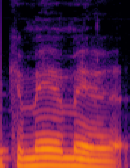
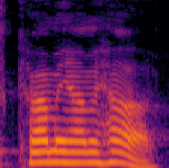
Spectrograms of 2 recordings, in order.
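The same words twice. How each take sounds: First: Said in the usual way. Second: "Kamehameha" said oddly, pitched higher; odd pronunciation. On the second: Real, not acted. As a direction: say "Kamehameha" in a raised, unusual way. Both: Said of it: "I said it like that".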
